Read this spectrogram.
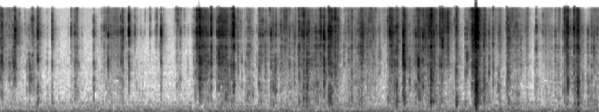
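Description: A foil pack tears open.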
